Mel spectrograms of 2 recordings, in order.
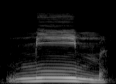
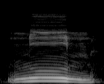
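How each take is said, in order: The two takes are said the same way.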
